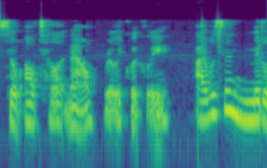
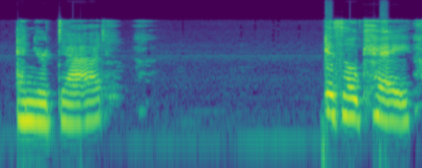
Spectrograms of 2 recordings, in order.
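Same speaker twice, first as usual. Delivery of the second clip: very slow, painfully stretched, deliberate words. Retelling how a school aide delivered news: imitating someone speaking really slowly. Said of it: "really slowly".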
